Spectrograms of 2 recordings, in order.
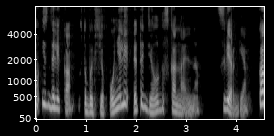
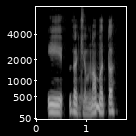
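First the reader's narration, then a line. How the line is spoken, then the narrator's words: Grumbling orc. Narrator (Russian): проворчал орк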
